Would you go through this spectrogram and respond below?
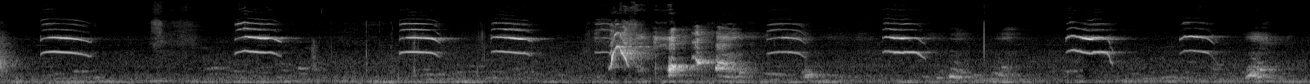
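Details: Cat mother with kittens indoors; steady series of high, whining meows, each curving downward, roughly every one to two seconds, with a short burst of other voices and handling noise near the middle.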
